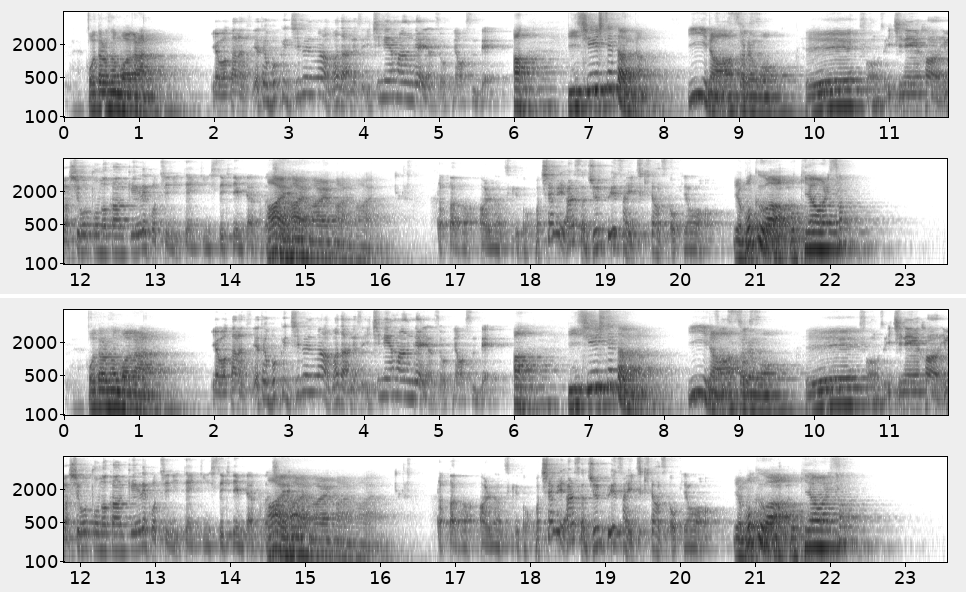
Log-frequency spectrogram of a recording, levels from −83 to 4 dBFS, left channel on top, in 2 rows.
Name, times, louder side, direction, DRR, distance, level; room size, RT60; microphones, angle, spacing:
voice 1, 0.3-1.2 6.0-6.1 6.7-7.8 8.3-9.4 9.9-10.5 14.5-15.9 20.7-22.2, left 1 dB, 35° left, 3 dB, 1.6 m, -19 dB
voice 2, 2.0-5.7 8.7-9.2 10.7-14.8 16.8-20.4 21.2-21.4, right 1 dB, 15° right, 6 dB, 0.8 m, -28 dB
14.0 x 10.5 x 4.6 m, 1.1 s
head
